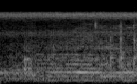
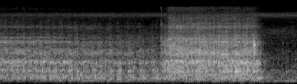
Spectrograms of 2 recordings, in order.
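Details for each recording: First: Yamaha Mio M3 scooter, final drive gearbox turned by hand: a soft, even whir with light hiss, now smooth where it was rough before. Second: Yamaha Mio M3 scooter, rear wheel turned by hand: harsh, dry rasping grind from the final-drive gear ratio section, CVT pulley smooth; worn final-drive gearbox bearings.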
